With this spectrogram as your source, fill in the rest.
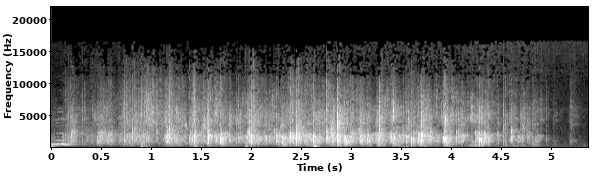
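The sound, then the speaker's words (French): An audience in Geneva applauds steadily for about five seconds, a dense wash of many hands clapping with a few sharper individual claps standing out, fading away at the end. “Un peu, on peut l'applaudir, c'est courageux.”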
